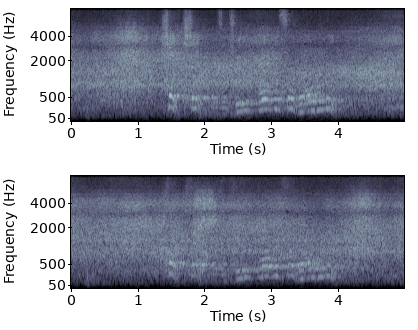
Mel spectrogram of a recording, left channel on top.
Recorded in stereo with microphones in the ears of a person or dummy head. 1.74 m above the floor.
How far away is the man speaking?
About 3 m.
